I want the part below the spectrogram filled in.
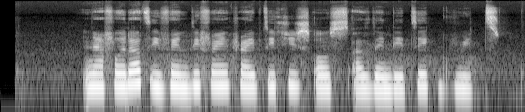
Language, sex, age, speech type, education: Nigerian Pidgin, female, 15-29, spontaneous, tertiary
